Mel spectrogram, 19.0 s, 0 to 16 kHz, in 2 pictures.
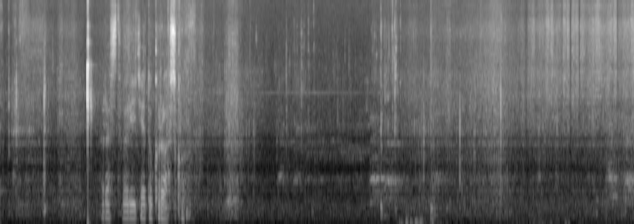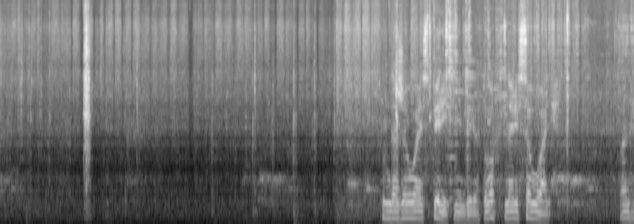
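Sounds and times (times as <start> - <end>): cotton wool rubbing on wood: 7.0 - 19.0.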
